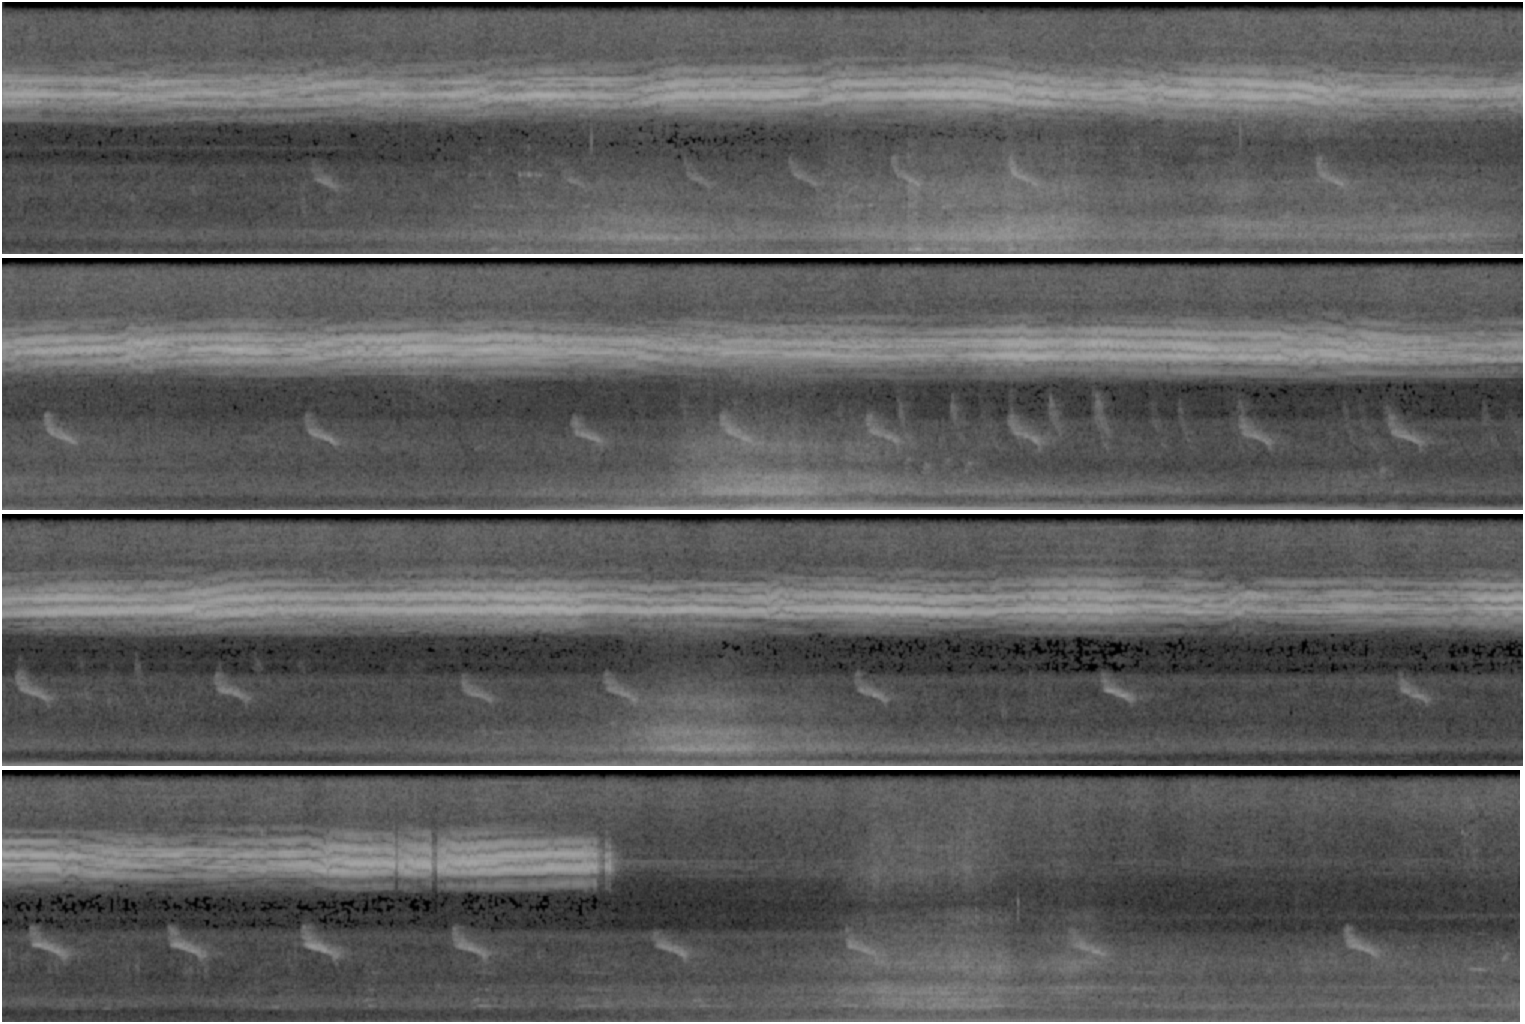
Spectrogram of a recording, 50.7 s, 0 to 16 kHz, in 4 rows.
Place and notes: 北部橫貫公路40號, Fuxing Dist., Taoyuan City - In the small temple
In the small temple, sound of birds
Traffic sound, Chicken cry
Zoom H2nMS+XY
